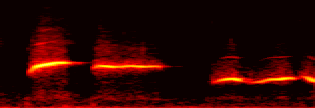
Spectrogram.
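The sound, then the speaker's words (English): A person whistles a short tune of a few clear, sustained notes, the later ones pitched lower than the first, heard alone without talk. “You should have whistled there.”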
